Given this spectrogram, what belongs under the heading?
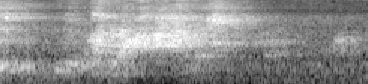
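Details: A short, high, strained cry from a newborn just after a normal vaginal delivery, with the baby passing a large yellow stool.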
